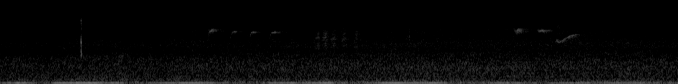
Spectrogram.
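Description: A small bird chirping a few short high notes, twice in a little run, over a low rumble on the microphone.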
